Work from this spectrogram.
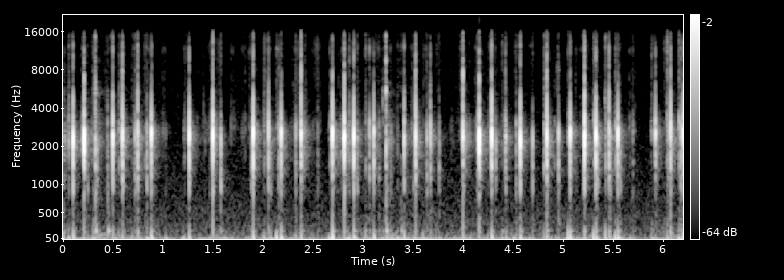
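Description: Fingertips type rapidly on a compact Think 6.5 mechanical keyboard with Bsun Lollipop switches, an aluminum case, a PC plate and plastic keycaps, resting on a felt mat. About 38 short, crisp keystrokes sound in quick, uneven runs, each a bright clack centered near 2.4 kHz with a soft low thock beneath and almost no ring.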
